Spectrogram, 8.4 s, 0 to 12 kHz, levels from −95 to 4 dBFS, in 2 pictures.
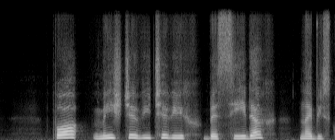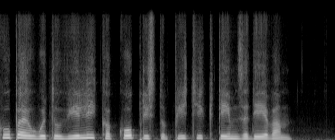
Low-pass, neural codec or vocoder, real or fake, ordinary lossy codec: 10.8 kHz; codec, 16 kHz in and 24 kHz out, 0.6 kbps, FocalCodec, streaming, 2048 codes; fake; none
